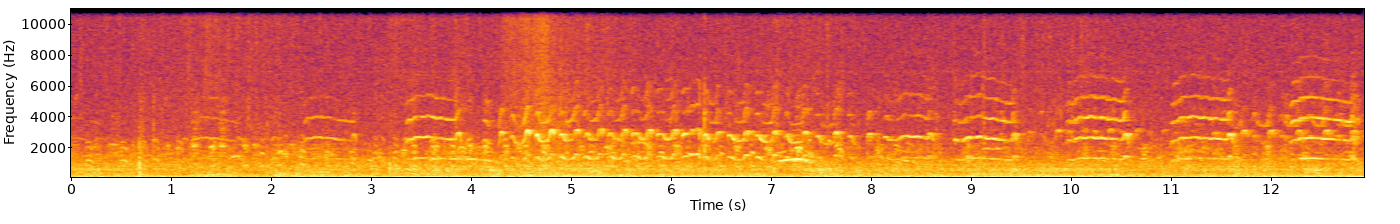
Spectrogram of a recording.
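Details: Two pied avocets foraging, possibly showing nesting behaviour, at the Hempolder, Akersloot, Netherlands, on a Tuesday after work, 4 April, call together with quick, clipped, fluty "kluut" notes overlapping in bursts over a steady low rumble.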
